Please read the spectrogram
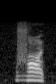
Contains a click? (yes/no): no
